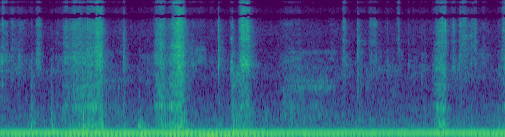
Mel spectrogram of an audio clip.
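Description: Metal putty knife scraping pink spackle across a painted wall in short strokes, smoothing filler over a patched hole, with a steady low hum underneath.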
